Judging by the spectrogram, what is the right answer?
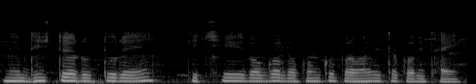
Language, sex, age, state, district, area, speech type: Odia, male, 30-45, Odisha, Koraput, urban, spontaneous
